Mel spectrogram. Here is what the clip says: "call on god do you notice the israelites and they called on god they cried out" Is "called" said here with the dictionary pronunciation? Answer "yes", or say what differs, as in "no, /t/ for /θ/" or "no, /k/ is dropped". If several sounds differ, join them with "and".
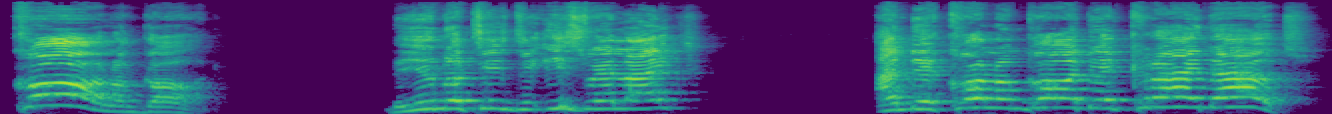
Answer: no, /d/ is dropped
